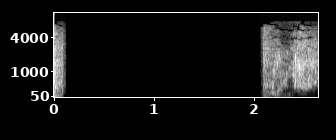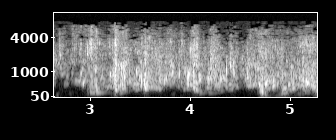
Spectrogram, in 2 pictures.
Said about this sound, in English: Here is your hippo. Hooray! The hippo plays in the swimming pool.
